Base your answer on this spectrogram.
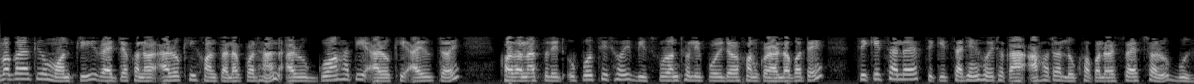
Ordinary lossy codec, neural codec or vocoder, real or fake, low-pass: none; none; real; 3.6 kHz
